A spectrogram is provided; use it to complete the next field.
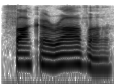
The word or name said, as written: Fakarava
